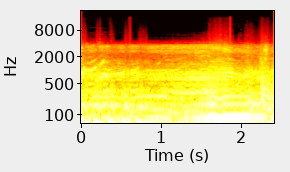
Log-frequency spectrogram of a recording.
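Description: Live concert sound from the stage speakers, recorded loud: heavy bass pulsing with the beat for about the first second, then a held low rumble. A sung note slides upward right at the start.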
